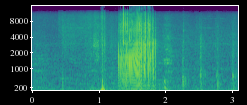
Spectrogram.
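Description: A rubber plunger squelches and pops off a hard floor.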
